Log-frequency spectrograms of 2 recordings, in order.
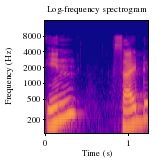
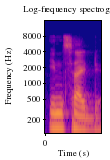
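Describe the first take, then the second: First: "ইনসাইড" slowly split, ইন, pause, সাইড; sounded out in parts. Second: Said in the usual way. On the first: Shown as a demonstration. Teacher joining two known parts, slow "ইন - সাইড" sounded out. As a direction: stretch ইন and set সাইড apart. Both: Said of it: "আমরা এটা first দেখেছি".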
